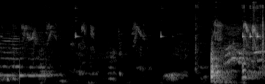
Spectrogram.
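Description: A goat with a wound bleats in a quavering, wavering cry near the start. People talk in the background, and a louder, harsher burst of sound comes near the end.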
